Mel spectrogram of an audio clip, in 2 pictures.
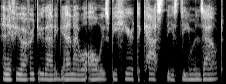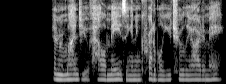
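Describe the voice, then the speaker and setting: A woman voicing a gentle, devoted boyfriend with a soft, reassuring manner in a horror audio roleplay. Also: fairly low pitch, completely flat delivery, moderate pace, gravelly, husky, no echo, clean studio sound. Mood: tender reassurance.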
